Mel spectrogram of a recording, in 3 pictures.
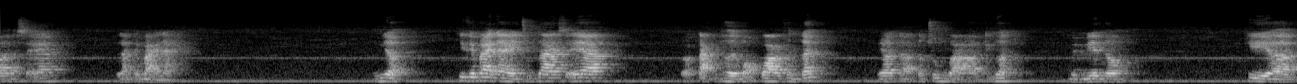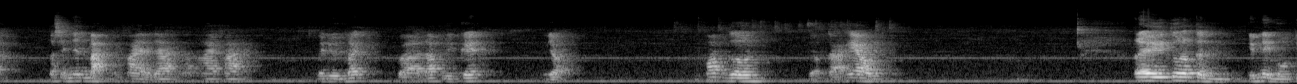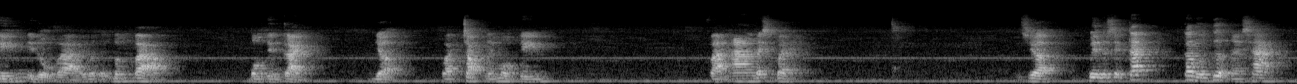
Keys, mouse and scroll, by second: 0.0 click, 14.4 click, 15.8 click, 17.9 click, 20.3-21.2 typing, 22.3 Return, 28.3 click, 29.7 click, 31.6 click, 32.6 click, 34.8 alt+BackSpace, 36.8 click, 37.7 ctrl+space.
